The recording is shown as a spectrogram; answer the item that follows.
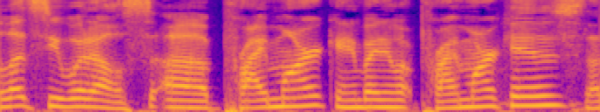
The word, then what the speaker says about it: Primark: it they say prar it's Primark cuz it's spelled p r i Mark and there you can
